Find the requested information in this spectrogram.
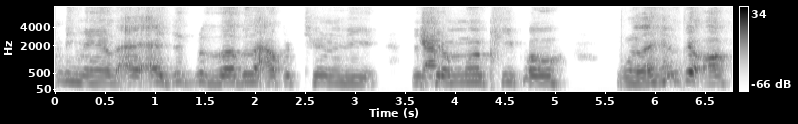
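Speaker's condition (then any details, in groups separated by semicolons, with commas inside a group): Cerebral palsy, mild; speech mildly affected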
